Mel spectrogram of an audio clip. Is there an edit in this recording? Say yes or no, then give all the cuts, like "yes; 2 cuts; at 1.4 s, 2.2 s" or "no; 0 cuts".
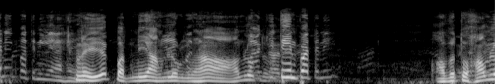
no; 0 cuts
